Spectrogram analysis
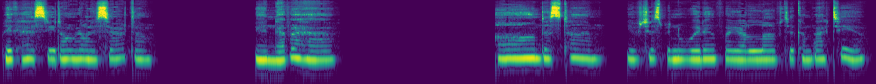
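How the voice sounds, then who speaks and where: A woman's voice: fairly high pitch, completely flat delivery, unhurried, long pauses, mellow, husky. A woman acting as a lovesick, possessive demon lord in a romantic ASMR roleplay, intimate and doting with a theatrical menace. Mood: tender, longing.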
